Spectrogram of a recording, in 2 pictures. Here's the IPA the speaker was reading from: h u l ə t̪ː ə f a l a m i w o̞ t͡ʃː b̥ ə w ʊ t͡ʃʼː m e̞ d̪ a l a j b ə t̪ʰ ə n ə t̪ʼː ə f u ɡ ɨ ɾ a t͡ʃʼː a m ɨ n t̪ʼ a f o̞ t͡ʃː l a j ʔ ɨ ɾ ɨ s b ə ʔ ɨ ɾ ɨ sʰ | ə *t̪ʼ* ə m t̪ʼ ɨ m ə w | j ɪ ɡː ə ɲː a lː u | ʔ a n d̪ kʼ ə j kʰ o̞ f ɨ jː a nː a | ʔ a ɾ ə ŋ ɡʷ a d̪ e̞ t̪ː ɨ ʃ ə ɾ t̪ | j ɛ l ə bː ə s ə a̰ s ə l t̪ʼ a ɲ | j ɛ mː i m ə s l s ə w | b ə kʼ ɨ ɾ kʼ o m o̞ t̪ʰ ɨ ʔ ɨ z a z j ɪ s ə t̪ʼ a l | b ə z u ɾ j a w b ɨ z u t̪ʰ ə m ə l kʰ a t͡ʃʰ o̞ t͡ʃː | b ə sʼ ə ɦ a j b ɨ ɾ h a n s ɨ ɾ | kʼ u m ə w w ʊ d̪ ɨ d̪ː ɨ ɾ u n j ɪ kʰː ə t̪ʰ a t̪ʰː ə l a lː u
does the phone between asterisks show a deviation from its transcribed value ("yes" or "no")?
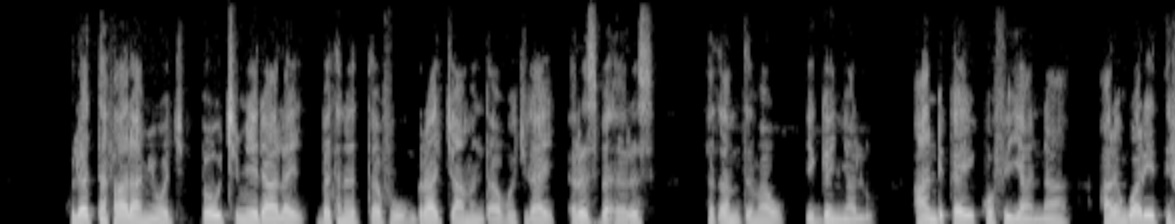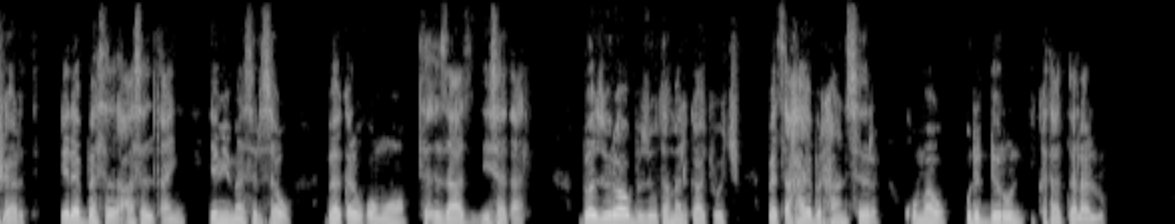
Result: no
